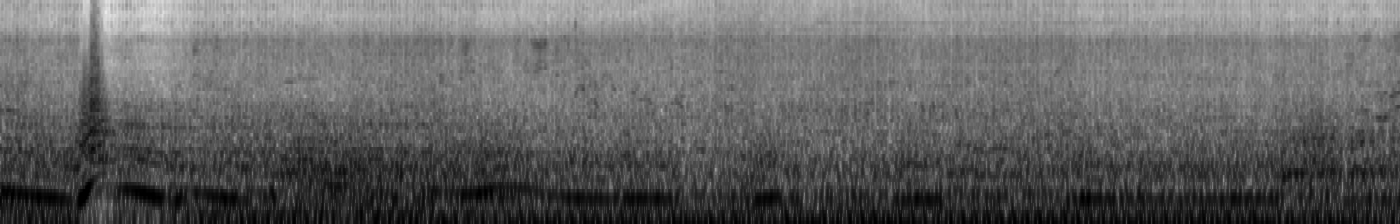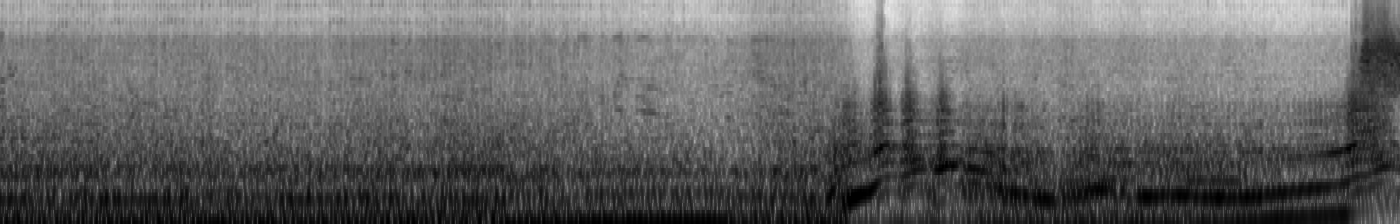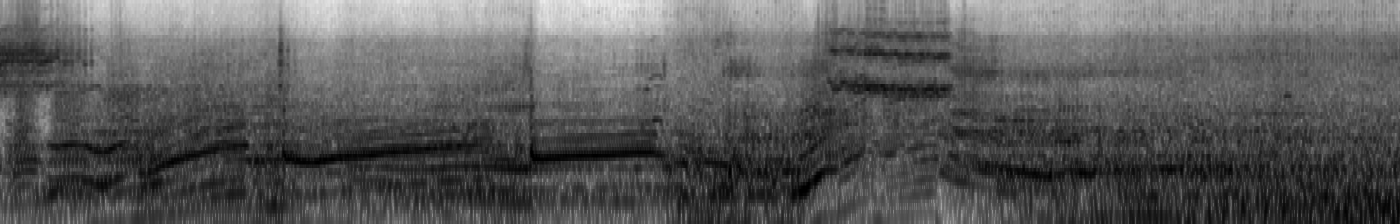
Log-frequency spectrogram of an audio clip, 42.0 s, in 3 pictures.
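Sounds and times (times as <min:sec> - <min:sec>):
cars accelerating hard: 0:00.0 - 0:42.0
engines rumbling: 0:00.0 - 0:42.0
nearby engine idling: 0:01.7 - 0:22.3.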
